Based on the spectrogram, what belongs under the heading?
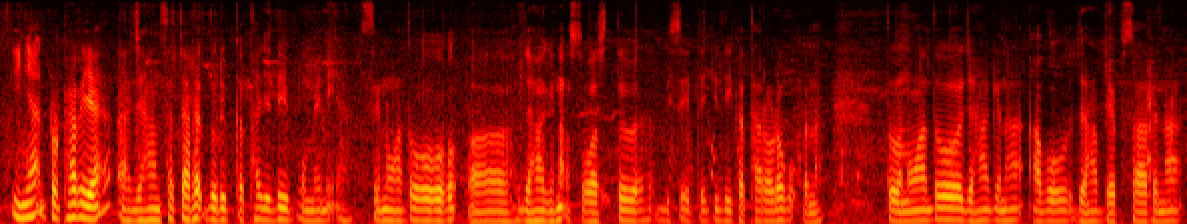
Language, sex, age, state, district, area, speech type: Santali, male, 30-45, Jharkhand, Seraikela Kharsawan, rural, spontaneous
